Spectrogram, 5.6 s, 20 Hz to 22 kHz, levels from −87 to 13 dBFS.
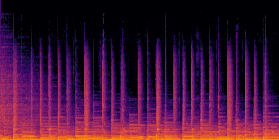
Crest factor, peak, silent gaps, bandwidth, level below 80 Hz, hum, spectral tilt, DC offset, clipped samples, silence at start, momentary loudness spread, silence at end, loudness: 12 dB; 0 dBFS; none; 14 kHz; -18 dBFS; none; -6.5 dB/octave; under 0.1%; under 0.1%; 0 s; 2 LU; 0 s; -14 LUFS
